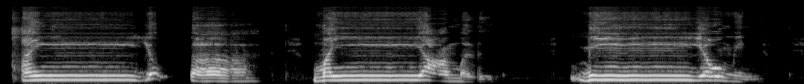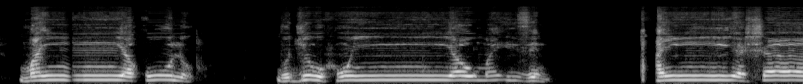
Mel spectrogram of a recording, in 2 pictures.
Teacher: جب بھی نون ساکن اور تنوین کے بعد یہ یا واو میم نون میں سے کوئی بھی حرف آئیں گا، ادغام مال غنہ کے 4 حرفوں میں سے کوئی بھی حرف آئیں گا، جیسے یا ہے، نون کو لے کے یا میں چلے جائیں گے اور غنے کے ساتھ پڑھیں گے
